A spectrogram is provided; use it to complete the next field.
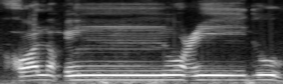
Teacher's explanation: خا اور قاف اس لیے پر ہیں کہ یہ دونوں حروف مستعلیہ میں سے ہیں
